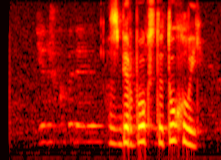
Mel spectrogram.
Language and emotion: Russian, neutral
